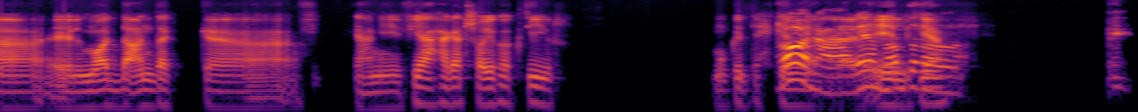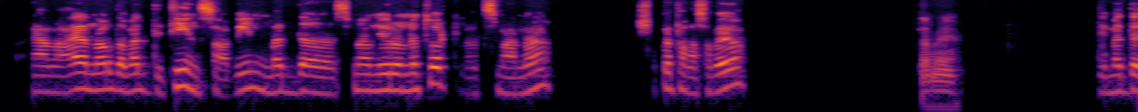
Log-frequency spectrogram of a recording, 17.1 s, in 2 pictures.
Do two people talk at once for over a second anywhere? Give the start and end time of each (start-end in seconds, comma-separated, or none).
5.8-7.1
